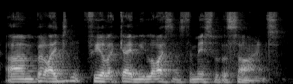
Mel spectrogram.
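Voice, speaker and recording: A man's voice: mid-range voice, a little fast, roomy sound. A man with an Australian accent, speaking as a guest author in a webinar, thoughtful and hesitant with many fillers. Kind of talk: webinar conversation. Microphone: video call.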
